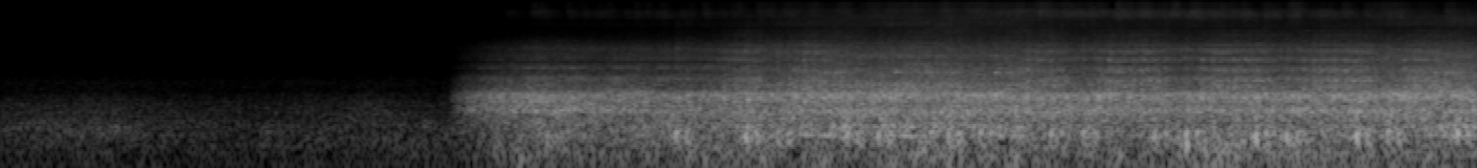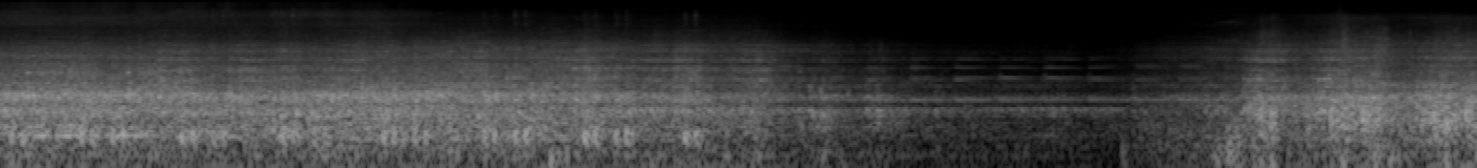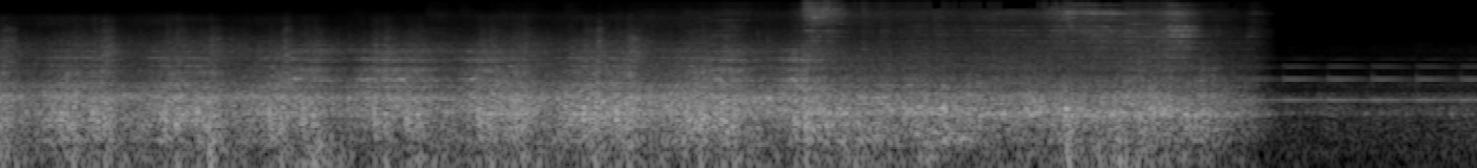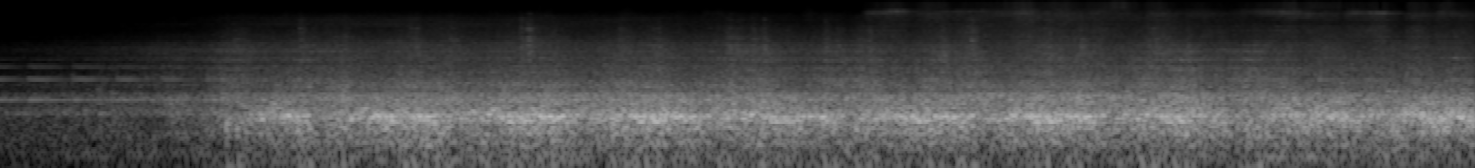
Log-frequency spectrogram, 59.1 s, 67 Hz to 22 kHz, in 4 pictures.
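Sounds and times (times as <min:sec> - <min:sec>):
train wheels clattering on rails: 0:05.8 - 0:23.7, 0:26.7 - 0:42.0, 0:46.3 - 0:59.0
level crossing warning bell: 0:42.3 - 0:46.1.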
